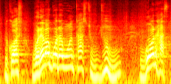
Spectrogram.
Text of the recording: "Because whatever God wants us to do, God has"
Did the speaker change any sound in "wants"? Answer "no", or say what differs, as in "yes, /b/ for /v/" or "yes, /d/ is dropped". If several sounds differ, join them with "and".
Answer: yes, /s/ is dropped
